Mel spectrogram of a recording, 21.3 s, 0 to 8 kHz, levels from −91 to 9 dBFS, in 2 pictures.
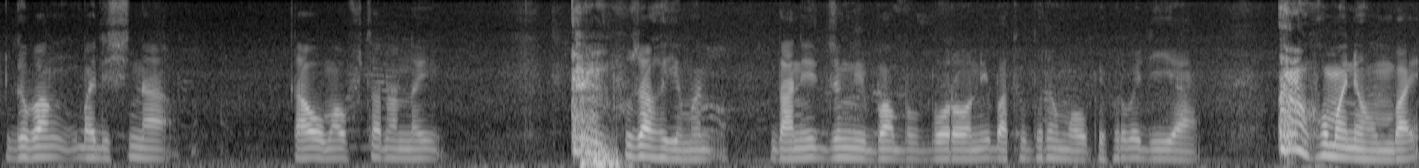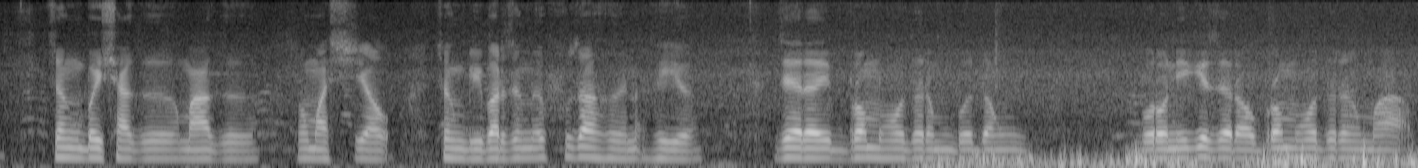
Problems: none marked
